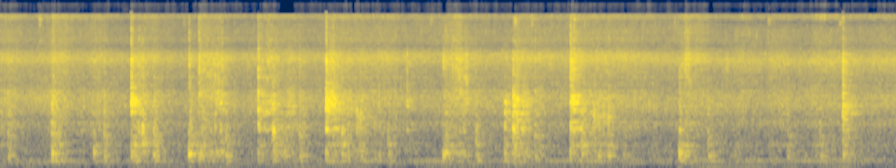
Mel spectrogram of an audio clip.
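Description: Kudal varuval, goat intestine fried with coriander, being stirred in a pan, with a spoon scraping and knocking the metal at a steady rhythm every second or so over a soft, continuous sizzle.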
